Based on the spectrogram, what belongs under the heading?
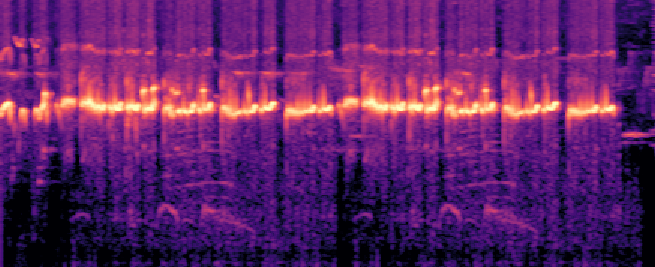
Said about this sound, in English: Their English name, wandering tattler, refers to their alarm calls to warn other birds when hunters or predators are nearby.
